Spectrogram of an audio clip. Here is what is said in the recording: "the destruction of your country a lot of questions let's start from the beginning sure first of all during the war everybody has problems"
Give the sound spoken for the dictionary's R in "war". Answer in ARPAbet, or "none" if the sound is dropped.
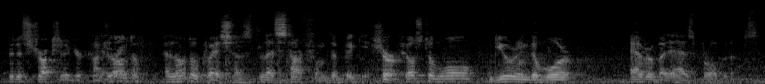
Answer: R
